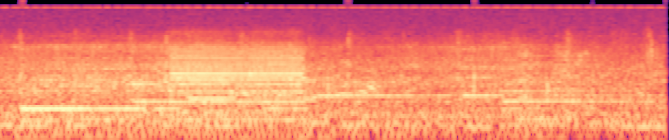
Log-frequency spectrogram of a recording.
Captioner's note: gentle music; truck horn blaring in distance; gentle music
